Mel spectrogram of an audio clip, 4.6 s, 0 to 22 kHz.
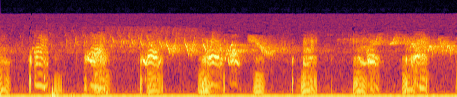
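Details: Storklets of the black stork, alone in their nest in Latvia on a very hot afternoon in June 2018, call for cooling: wheezy, stacked calls in quick irregular bursts, with songbirds chirping behind.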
